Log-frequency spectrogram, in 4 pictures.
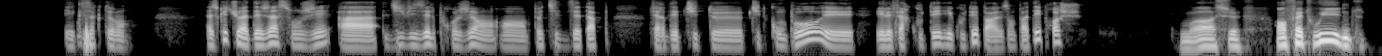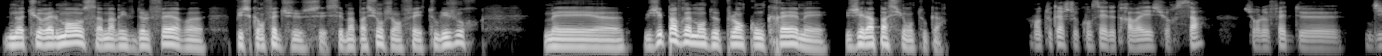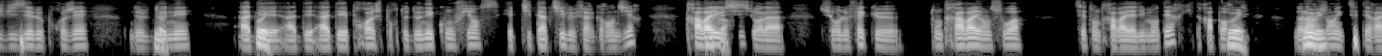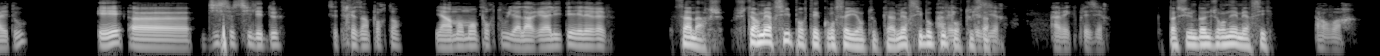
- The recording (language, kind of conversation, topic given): French, advice, Comment dépasser la peur d’échouer qui m’empêche de lancer mon projet ?
- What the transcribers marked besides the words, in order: other background noise; stressed: "ça"; tapping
